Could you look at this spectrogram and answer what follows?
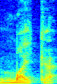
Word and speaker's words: Micca: Now, I've looked up the pronunciation and on on Google it says it's Mika, but some people call it Micah.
